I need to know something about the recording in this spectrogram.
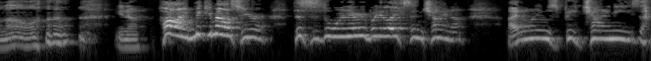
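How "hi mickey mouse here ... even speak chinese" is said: much higher squeaky cartoon mouse; high-pitched cartoon mouse greeting; Mickey Mouse voice. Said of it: "give us some of your characters".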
